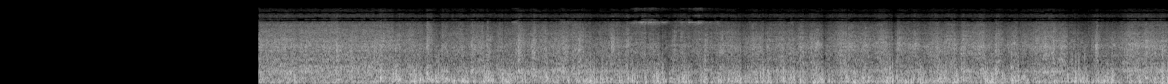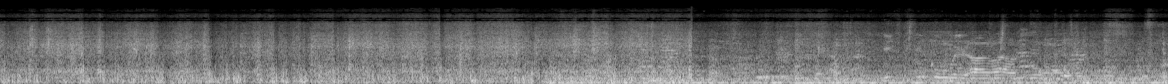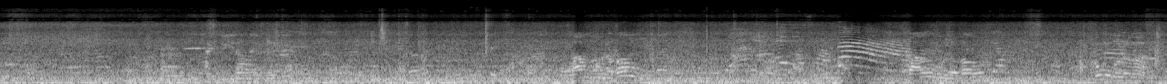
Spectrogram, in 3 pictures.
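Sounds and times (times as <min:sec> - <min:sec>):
train wheels rumbling and rattling: 0:02.6 - 0:35.0.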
